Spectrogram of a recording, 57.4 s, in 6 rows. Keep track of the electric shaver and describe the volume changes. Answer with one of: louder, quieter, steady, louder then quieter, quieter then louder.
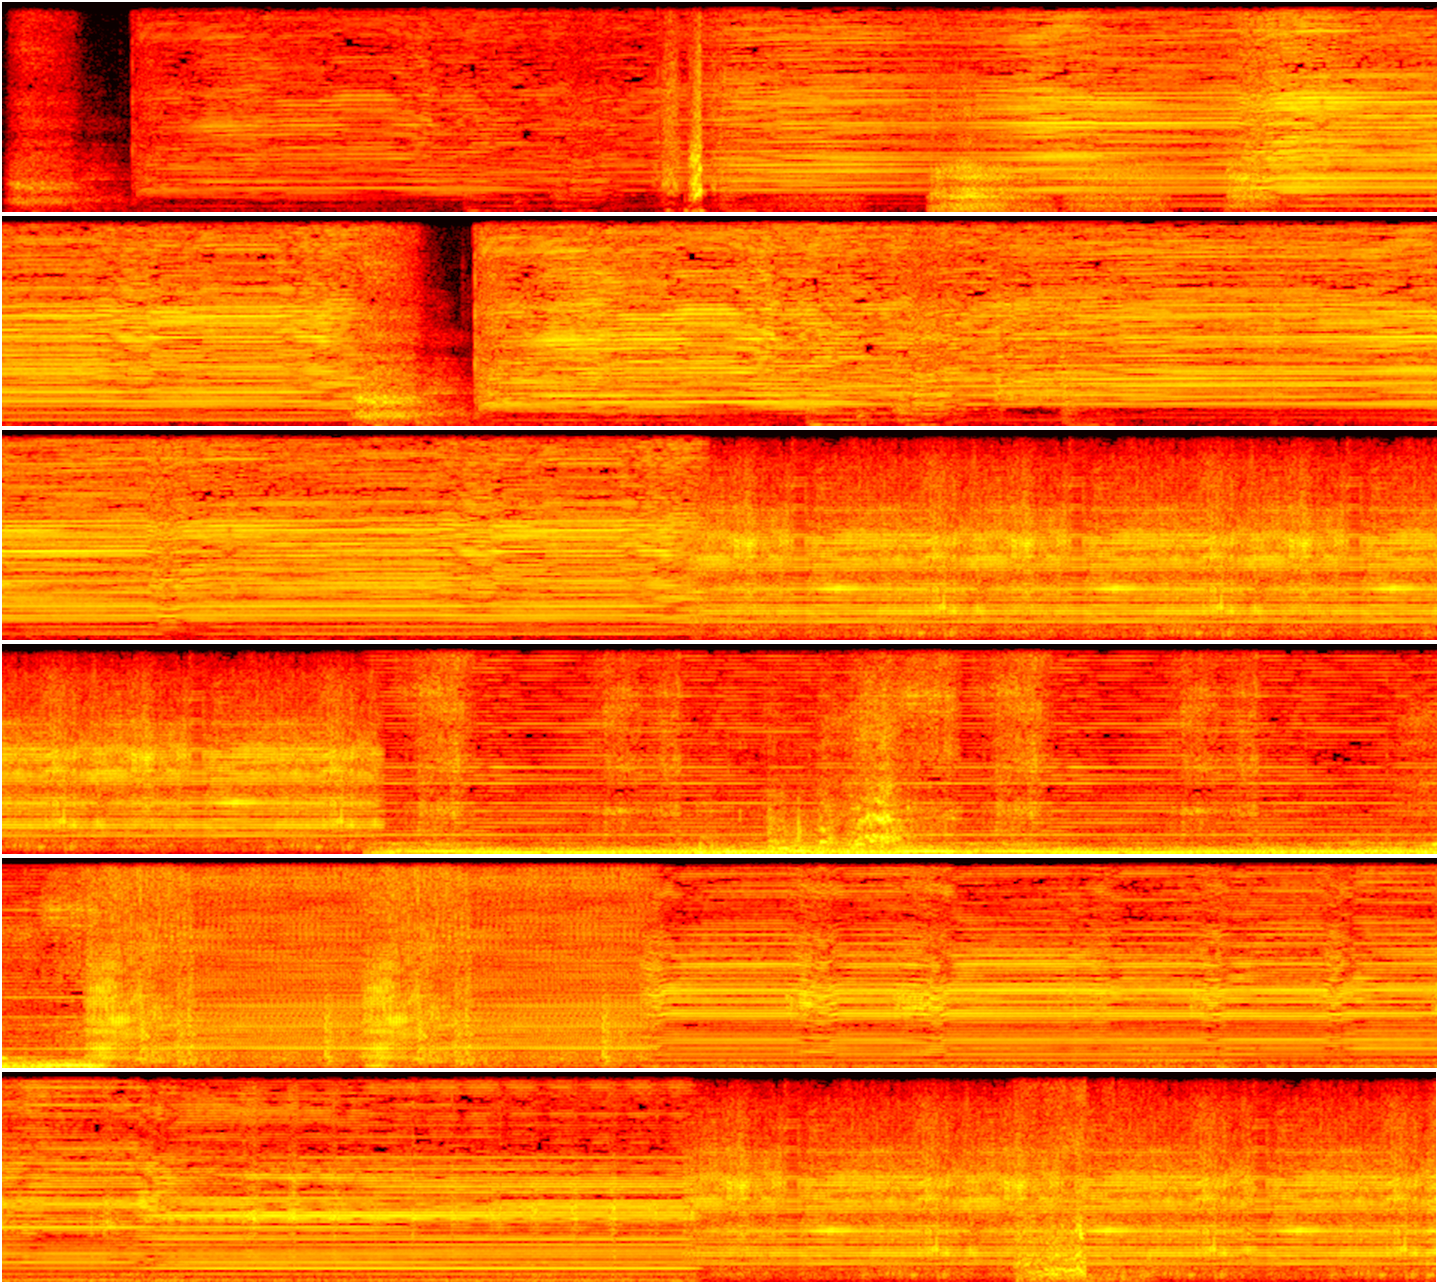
steady.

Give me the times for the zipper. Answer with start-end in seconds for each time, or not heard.
4.3-4.8, 33.3-34.9, 54.5-55.5.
